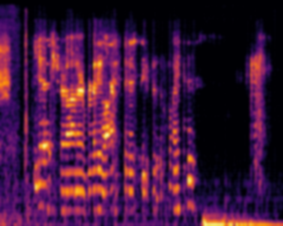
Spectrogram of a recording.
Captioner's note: high-pitched babbling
